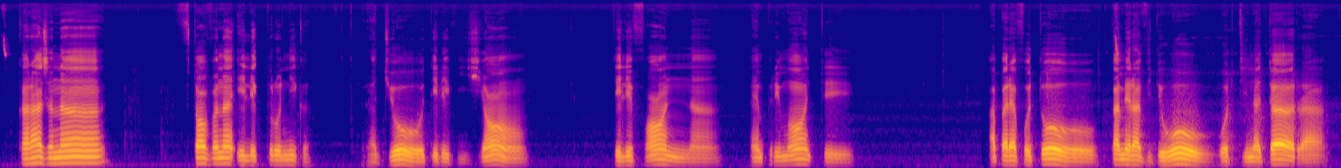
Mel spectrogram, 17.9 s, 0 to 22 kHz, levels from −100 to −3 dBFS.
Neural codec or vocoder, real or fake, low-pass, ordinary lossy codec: none; real; 19.8 kHz; none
